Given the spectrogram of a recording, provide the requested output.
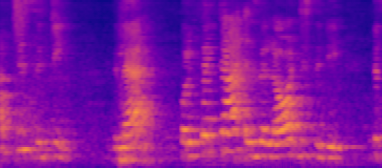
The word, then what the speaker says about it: Kolkata: Here we have to pronounce this Kolkata. இப்படி சொல்லணும். Kolkata ன்னு தான் சொல்லணும்.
